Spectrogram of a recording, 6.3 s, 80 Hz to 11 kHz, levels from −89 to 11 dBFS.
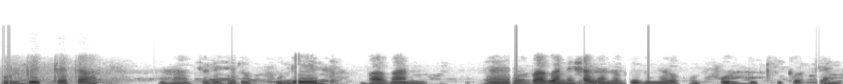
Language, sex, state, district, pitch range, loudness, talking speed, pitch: Bengali, female, West Bengal, North 24 Parganas, 180-210 Hz, -23 LUFS, 135 wpm, 195 Hz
